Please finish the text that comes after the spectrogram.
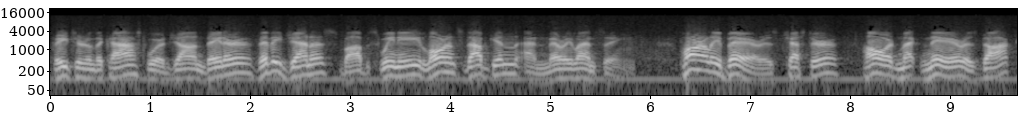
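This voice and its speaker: A man giving the closing announcements of a 1950s radio broadcast in a crisp, formal announcer manner. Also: fairly high pitch. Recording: dull old radio broadcast with faint music.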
